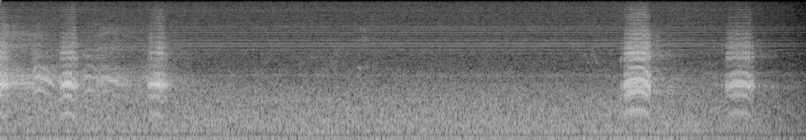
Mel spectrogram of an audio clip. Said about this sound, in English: As more and more crows came, his calls got louder and deeper.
